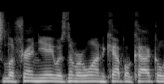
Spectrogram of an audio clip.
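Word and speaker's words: Lafrenière: So it's going to be Lafreniere. That's how you say it, by the way.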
